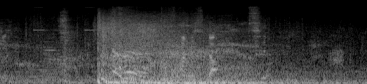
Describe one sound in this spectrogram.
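A loud explosion booms and rumbles.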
